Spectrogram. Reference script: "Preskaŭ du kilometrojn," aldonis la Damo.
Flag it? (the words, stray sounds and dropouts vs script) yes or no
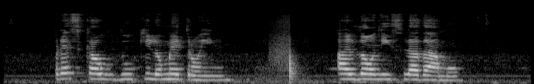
yes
